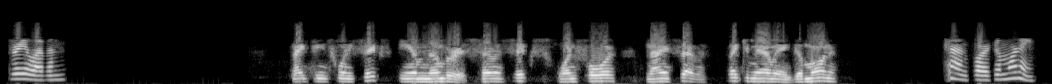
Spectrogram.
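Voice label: Sheriff Lake Patrol, scanner audio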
